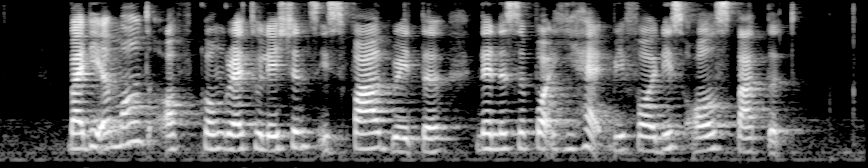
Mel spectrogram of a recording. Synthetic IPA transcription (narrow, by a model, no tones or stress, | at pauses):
bat̚diəmãw̃ntɔ̰fkɔ̃ŋɡɹɛt͡ʃuleʃə̃nsisfaɡɹetədɛ̃ndəsəpɔt̚hiɦɛd̚bifɔdisɔlstatət̚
